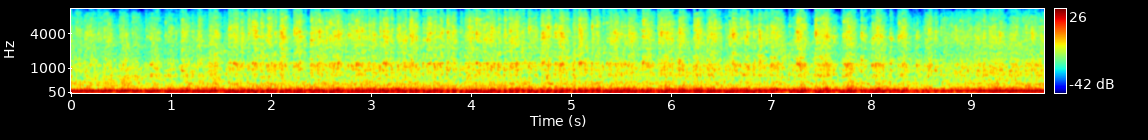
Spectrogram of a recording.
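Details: 1972 AMC Javelin race car V8, motor not run in almost 30 years, just started: deep, loud, lumpy idle, steady and even, heavy low rumble, no knocks or misses. Normal idle.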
